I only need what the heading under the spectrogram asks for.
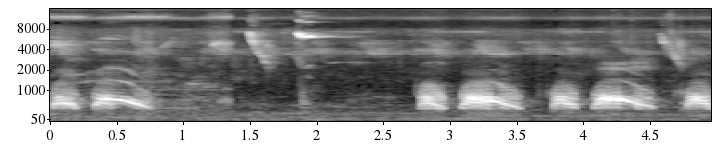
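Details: Spotted dove cooing for luring wild doves to decoys on the ground, on branches or in a trap-cage; hollow low coos, one longer downward-curving, then a quicker run of four or five coos, with brief high bird chirps behind.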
